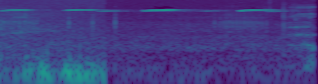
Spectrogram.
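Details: Goldcrests, at least four or five, in conifers at Mt Edgcumbe Country Park on a windy, misty morning: faint, very high, thin calls repeated throughout, with a low murmur of a voice at the start and a sharp click at the end.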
